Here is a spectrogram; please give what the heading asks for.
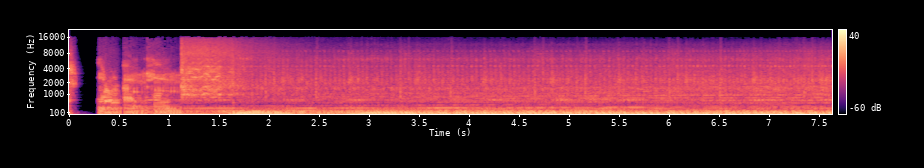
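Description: A motorbike engine idles with a steady, loud, low rumble and a gritty buzz, continuous, following a brief cut at the very start.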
